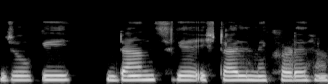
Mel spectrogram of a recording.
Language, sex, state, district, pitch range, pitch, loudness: Hindi, female, Uttar Pradesh, Ghazipur, 195-205 Hz, 200 Hz, -14 LUFS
